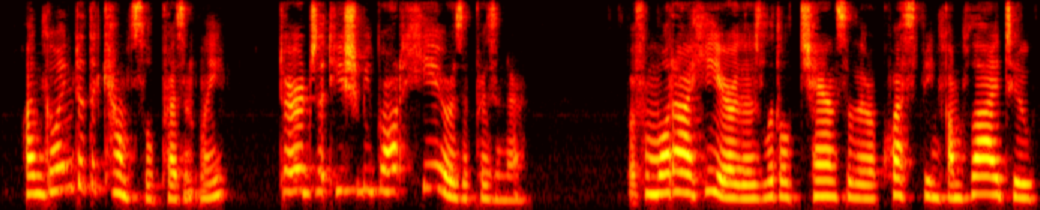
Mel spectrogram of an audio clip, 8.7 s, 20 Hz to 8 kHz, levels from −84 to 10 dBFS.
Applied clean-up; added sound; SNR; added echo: none; none; none; none.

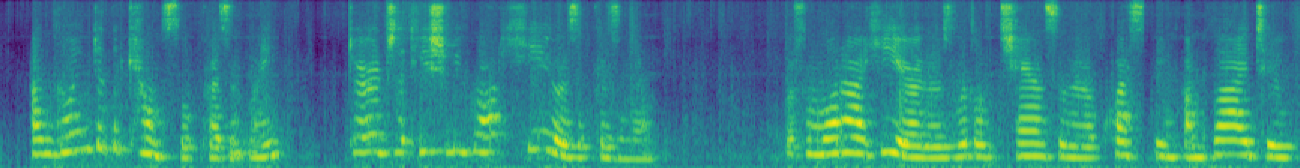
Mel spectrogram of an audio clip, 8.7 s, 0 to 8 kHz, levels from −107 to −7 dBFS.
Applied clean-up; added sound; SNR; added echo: neural separator model SepFormer DNS4.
